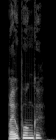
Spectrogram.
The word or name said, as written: brevbunke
